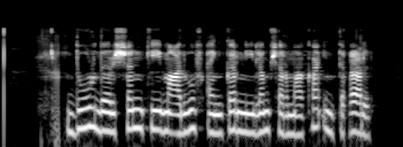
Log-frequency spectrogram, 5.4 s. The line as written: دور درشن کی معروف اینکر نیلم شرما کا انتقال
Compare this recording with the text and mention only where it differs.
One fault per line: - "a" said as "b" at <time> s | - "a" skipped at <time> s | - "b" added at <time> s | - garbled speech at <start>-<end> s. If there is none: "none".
none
